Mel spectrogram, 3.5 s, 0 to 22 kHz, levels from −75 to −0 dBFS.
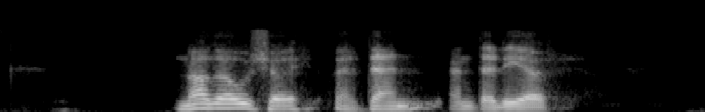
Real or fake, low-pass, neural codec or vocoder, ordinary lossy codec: fake; 7.2 kHz; codec, 16 kHz in and 24 kHz out, 0.4 kbps, LongCat-Audio-Codec, four codebook decoder; Opus, 16 kbps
